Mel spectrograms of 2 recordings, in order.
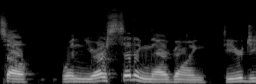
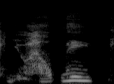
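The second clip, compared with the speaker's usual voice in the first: put-on child whisper, higher and quieter; 5 semitones higher, 10 dB quieter than usual. Retelling how a two-year-old asked mom for help at prayer time: imitating a child whispering. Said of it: "whispering to mom".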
